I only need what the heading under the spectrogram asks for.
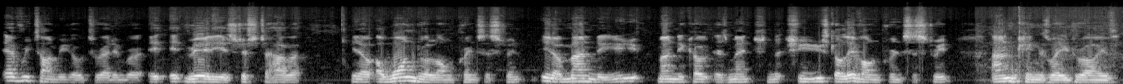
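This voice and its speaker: A man's voice: mid-range voice, moderate pace, rough recording. A man in his thirties hosting a casual live chat interview, stumbling and repeating words as he builds his questions. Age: 30s. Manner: hesitant, repeats words while asking questions. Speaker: host.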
